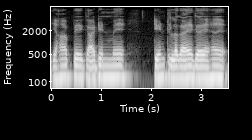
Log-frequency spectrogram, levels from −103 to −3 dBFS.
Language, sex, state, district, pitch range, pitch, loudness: Hindi, male, Jharkhand, Garhwa, 120-130 Hz, 125 Hz, -13 LUFS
